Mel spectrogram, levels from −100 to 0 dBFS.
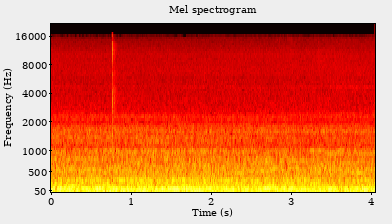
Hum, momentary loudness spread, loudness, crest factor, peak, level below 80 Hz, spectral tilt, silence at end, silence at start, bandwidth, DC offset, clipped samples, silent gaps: none; 3 LU; -23 LUFS; 12 dB; -8 dBFS; -26 dBFS; -8 dB/octave; 0 s; 0 s; 14.5 kHz; under 0.1%; under 0.1%; none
